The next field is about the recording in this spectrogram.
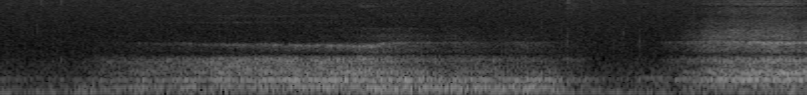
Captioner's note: breathes deeply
